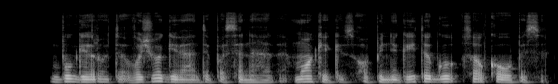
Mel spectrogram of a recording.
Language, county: Lithuanian, Panevėžys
